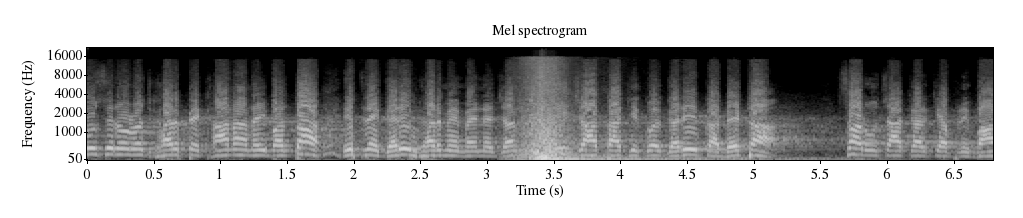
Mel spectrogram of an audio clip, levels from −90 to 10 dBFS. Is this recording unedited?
no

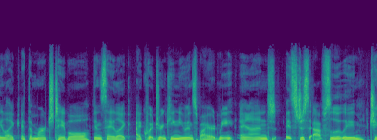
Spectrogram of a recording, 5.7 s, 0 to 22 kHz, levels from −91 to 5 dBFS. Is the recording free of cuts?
no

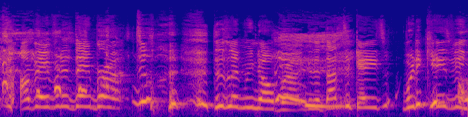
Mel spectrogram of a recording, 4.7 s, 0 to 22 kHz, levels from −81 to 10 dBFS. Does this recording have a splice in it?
no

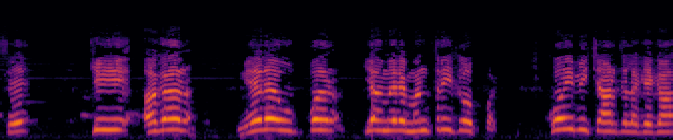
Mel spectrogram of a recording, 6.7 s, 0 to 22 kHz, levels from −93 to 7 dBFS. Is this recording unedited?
yes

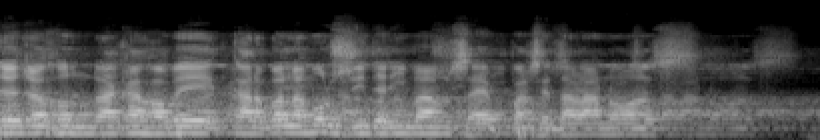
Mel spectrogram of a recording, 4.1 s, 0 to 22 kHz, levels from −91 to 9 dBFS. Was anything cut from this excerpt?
no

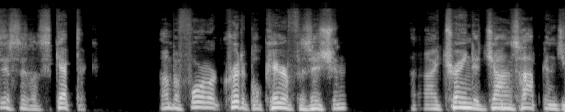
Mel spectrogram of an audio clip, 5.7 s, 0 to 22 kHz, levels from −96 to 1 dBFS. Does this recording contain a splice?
no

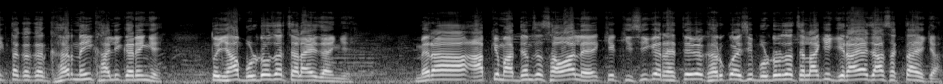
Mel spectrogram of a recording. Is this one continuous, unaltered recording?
yes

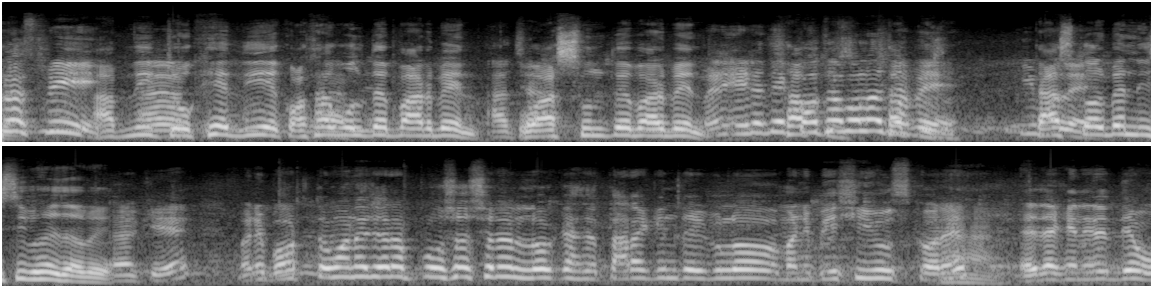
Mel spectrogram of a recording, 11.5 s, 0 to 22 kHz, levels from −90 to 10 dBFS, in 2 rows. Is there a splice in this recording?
no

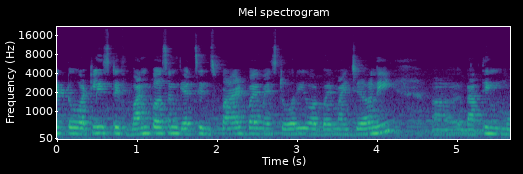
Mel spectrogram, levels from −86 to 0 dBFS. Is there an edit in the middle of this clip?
no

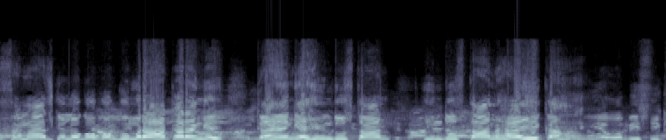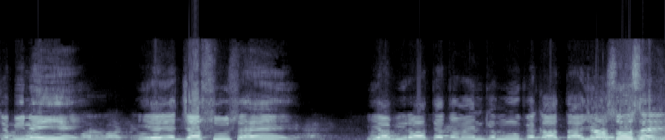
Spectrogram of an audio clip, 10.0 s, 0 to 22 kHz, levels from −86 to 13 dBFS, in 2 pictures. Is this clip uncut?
no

